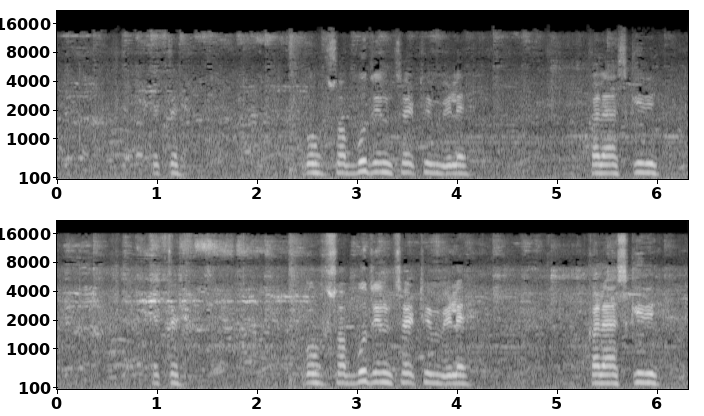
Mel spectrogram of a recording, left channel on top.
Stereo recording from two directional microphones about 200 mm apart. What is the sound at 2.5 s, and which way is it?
Speech, 10° left (ahead or behind).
